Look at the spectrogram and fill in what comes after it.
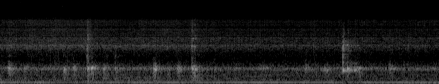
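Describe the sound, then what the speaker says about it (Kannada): Bitter gourd frying with tomato and salt in a pan, a faint low sizzle broken by a few soft scrapes and taps from stirring, quiet and without voices. "ಸೊ ಇವಾಗ ಹಾಗಲಕಾಯಿನ ಹಾಕಿ ಎಲ್ಲ ಮಿಕ್ಸ್ ಮಾಡ್ತಾಯಿದ್ದೀನಿ ನಾನು"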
